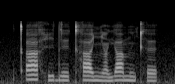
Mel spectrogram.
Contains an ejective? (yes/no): yes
